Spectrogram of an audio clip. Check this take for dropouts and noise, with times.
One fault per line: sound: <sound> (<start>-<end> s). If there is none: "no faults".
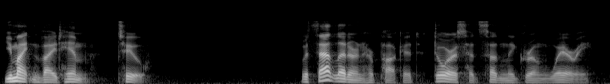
no faults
